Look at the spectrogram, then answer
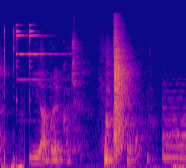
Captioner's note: clap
